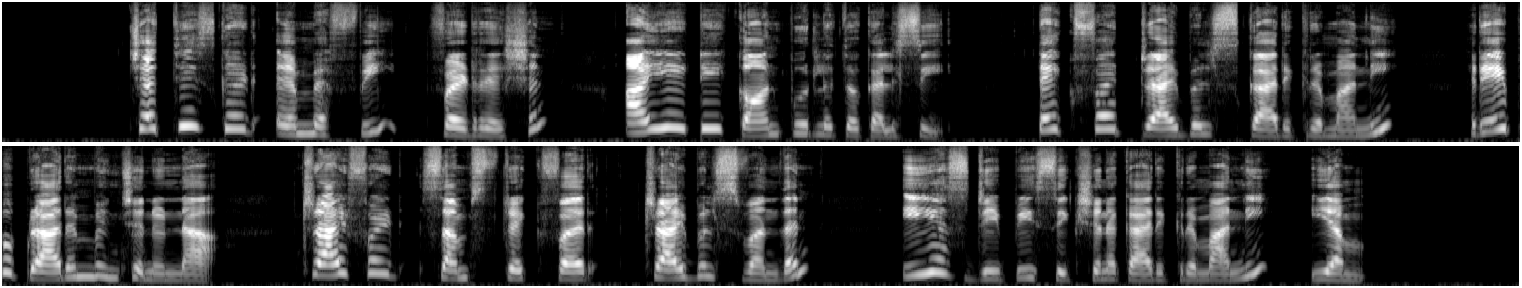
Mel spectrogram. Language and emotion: Telugu, neutral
